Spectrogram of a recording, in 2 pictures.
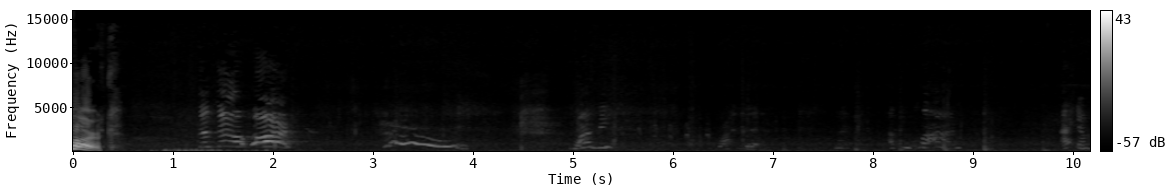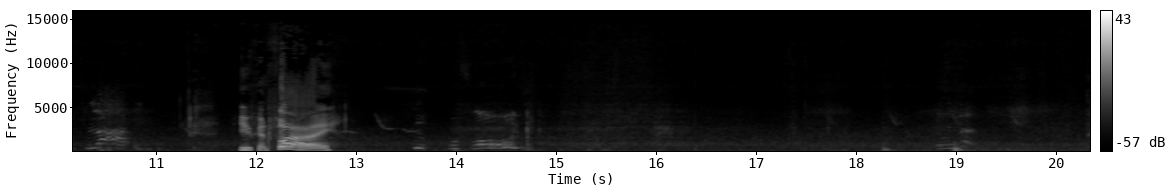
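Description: A young child calls out excitedly nearby.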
